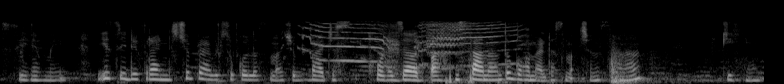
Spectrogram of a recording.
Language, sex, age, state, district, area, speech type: Kashmiri, female, 30-45, Jammu and Kashmir, Ganderbal, rural, spontaneous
